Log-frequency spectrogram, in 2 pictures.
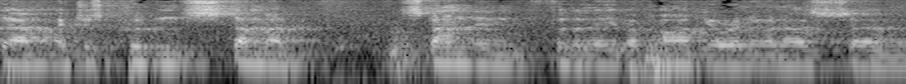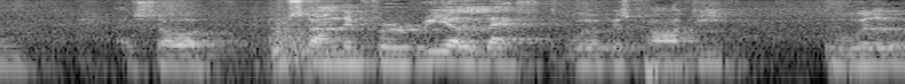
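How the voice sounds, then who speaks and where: A man from South Wales with a Valleys accent, answering haltingly as a candidate at a public hustings. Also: medium pitch, recorded from a distance. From Merthyr, Wales. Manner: halting, repeats words. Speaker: election candidate. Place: indoor public meeting hall. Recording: echoey hall, crowd and noise.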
